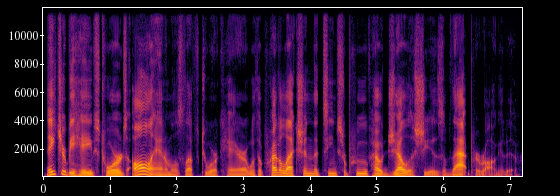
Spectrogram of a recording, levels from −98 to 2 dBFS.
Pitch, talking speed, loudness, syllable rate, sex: 130 Hz, 190 wpm, -22 LUFS, 5.6 syllables/s, male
